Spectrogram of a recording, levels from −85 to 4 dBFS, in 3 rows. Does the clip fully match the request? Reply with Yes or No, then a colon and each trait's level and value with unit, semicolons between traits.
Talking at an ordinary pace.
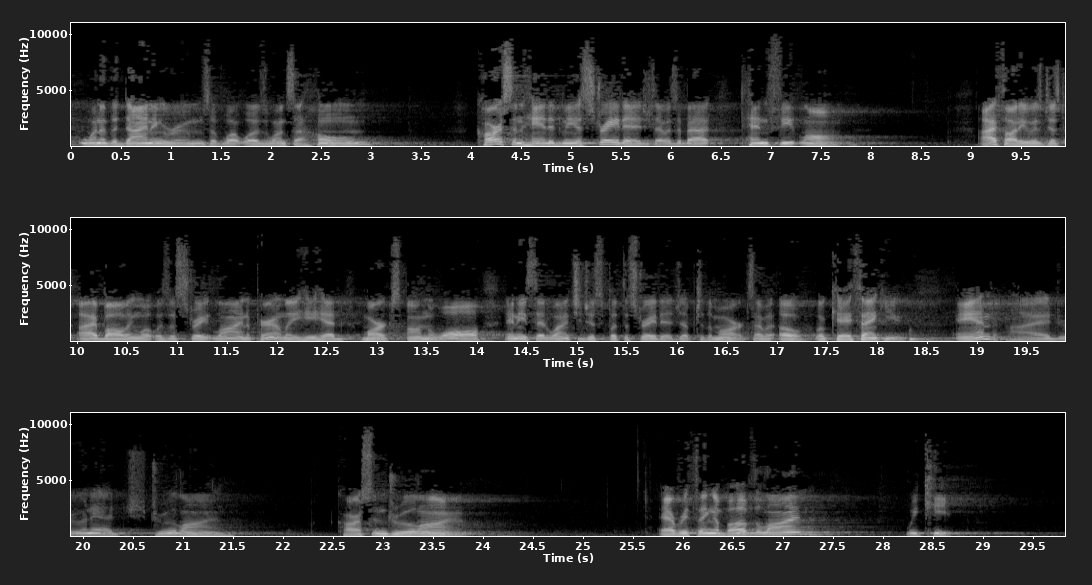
Yes: average, 160 wpm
